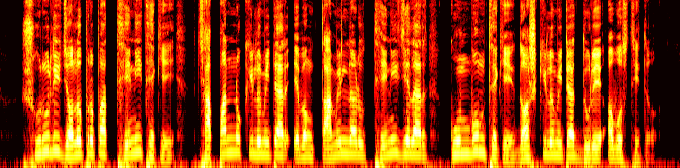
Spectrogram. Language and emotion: Bengali, neutral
